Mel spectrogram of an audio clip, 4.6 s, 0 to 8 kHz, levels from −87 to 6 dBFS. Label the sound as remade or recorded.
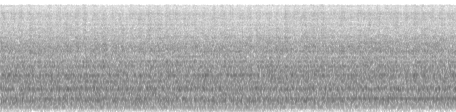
remade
